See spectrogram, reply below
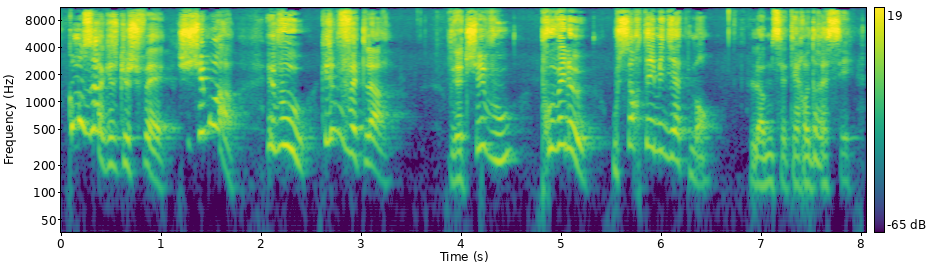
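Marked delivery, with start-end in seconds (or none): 0.1-3.5 high, mocking man's voice; defiant intruder. A narrator's reading. Intruder mocks Albert from the couch, high and sneering. 3.9-6.6 high, firm demand; firm Albert. A narrator's reading. Albert orders the intruder to prove it or leave.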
